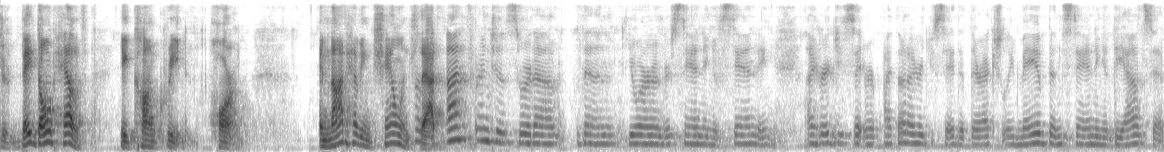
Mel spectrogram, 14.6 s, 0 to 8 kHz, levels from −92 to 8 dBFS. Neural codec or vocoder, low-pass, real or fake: codec, 16 kHz, 4.8 kbps, FACodec; 7.2 kHz; fake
